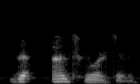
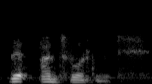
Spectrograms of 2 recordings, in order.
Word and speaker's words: beantworten: is to answer someone, but it is a moment of silence between the first and the second syllable, beantworten, beantworten.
